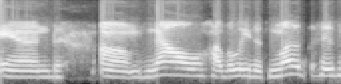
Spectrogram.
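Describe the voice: A man speaks with a high pitch and fairly even intonation. The sound is dry and close, with no echo.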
